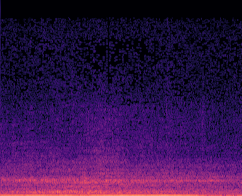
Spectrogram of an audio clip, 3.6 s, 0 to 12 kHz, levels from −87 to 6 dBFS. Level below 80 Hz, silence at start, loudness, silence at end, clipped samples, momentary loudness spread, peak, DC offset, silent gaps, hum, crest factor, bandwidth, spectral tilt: -22 dBFS; 0 s; -25 LUFS; 0 s; under 0.1%; 7 LU; -12 dBFS; under 0.1%; none; none; 10 dB; 5.6 kHz; -8 dB/octave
